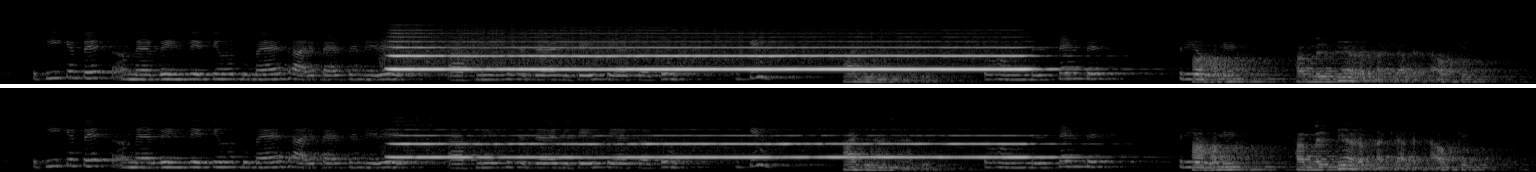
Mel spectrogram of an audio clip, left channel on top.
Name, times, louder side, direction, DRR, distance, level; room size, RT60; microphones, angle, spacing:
voice 1, 0.3-6.9 7.4-7.8 9.8-11.1 11.8-12.4, left 1 dB, 10° left, 8 dB, 0.5 m, -44 dB
Trumpet, 3.8-10.4, left 9 dB, 75° left, 0.4 m, -24 dB
voice 2, 8.4-9.3 11.9-12.4 12.9-14.8, right 1 dB, 35° right, 2 dB, 1.3 m, -43 dB
19.0 x 12.5 x 3.1 m, 2.2 s
head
